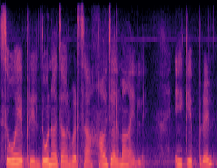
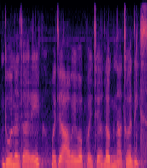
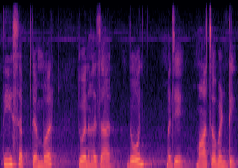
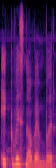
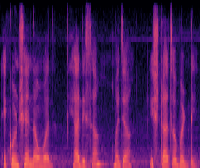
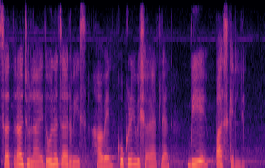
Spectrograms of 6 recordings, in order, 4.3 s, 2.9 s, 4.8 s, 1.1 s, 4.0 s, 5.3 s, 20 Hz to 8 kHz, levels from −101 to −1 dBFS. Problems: background sounds at intervals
